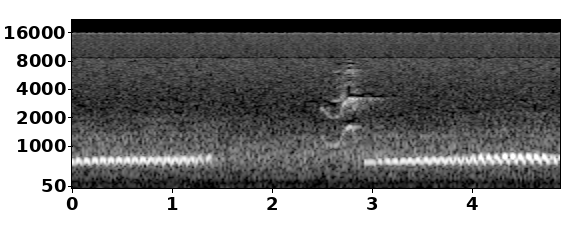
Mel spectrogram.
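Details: Male tawny owl at a nest box at 17:10 on 15 December 2015, calling while waiting for a female who does not come, gives two long, low, quavering hoots on one steady pitch, with a brief high chirp between them.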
